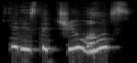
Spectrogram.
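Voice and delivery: very high, tearful woman's voice; sobbing, acted. A narrator's reading. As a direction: wail it as if sobbing. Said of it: "she sobbed".

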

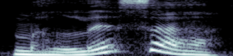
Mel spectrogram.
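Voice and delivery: drawn-out, mildly scandalized name; a touch of shock; shocked gasp. A narrator's reading. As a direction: gasp her name slowly in reproach. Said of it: "Beulah Porter Cowis gasped".

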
